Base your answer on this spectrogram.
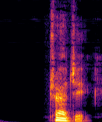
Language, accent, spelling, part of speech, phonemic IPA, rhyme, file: English, Australia, tragic, adjective / noun, /ˈtɹæd͡ʒɪk/, -ædʒɪk, En-au-tragic.ogg
- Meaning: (adjective) 1. Causing great sadness or suffering 2. Relating to tragedy in a literary work 3. Having been the victim of a tragedy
